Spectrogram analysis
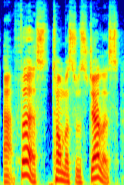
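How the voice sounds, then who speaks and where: A man's voice: mid-range voice, big pitch swings, a little slow, bright, forceful tone, dry recording, studio quality. A man narrating a children's story from a script as a storybook reader.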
